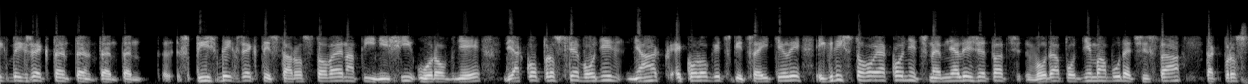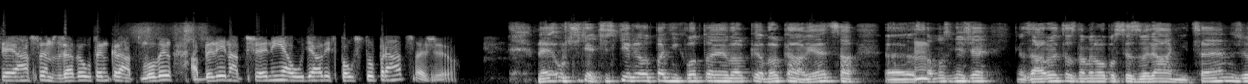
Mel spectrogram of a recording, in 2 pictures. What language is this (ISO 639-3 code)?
ces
